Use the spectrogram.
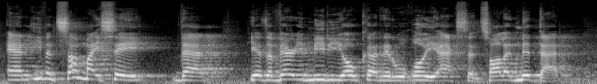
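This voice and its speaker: Man, higher pitch, earnest measured speech, echoey hall with light background hum. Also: fairly bright tone. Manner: earnest, measured delivery with some halting fillers. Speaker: city staffer giving a speech. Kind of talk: prepared public speech. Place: event hall. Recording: echoey room with faint ambience.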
